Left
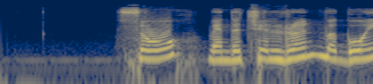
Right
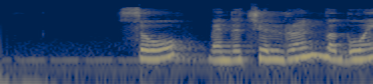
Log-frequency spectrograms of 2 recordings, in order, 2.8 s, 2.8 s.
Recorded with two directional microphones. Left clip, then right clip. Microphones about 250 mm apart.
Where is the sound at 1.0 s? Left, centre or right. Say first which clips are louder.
Left 13 dB; left.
